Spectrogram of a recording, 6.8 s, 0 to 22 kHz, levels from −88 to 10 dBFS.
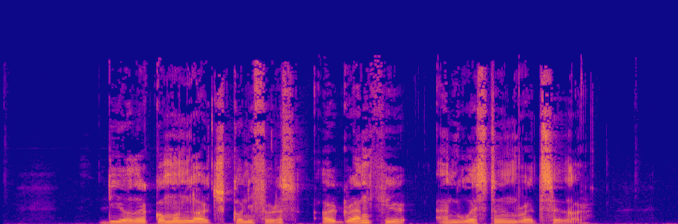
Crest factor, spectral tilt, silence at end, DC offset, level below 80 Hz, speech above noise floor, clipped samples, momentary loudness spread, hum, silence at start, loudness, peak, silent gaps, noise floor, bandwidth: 20 dB; -3 dB/octave; 0.85 s; under 0.1%; -54 dBFS; 40 dB; under 0.1%; 12 LU; none; 1 s; -18 LUFS; -2 dBFS; none; -59 dBFS; 16.5 kHz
